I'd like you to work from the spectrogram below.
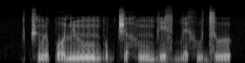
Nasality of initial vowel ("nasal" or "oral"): nasal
